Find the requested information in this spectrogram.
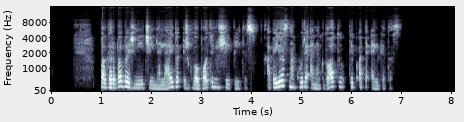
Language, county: Lithuanian, Kaunas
